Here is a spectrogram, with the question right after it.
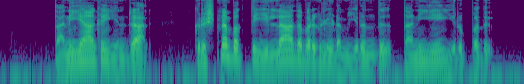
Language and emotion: Tamil, neutral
